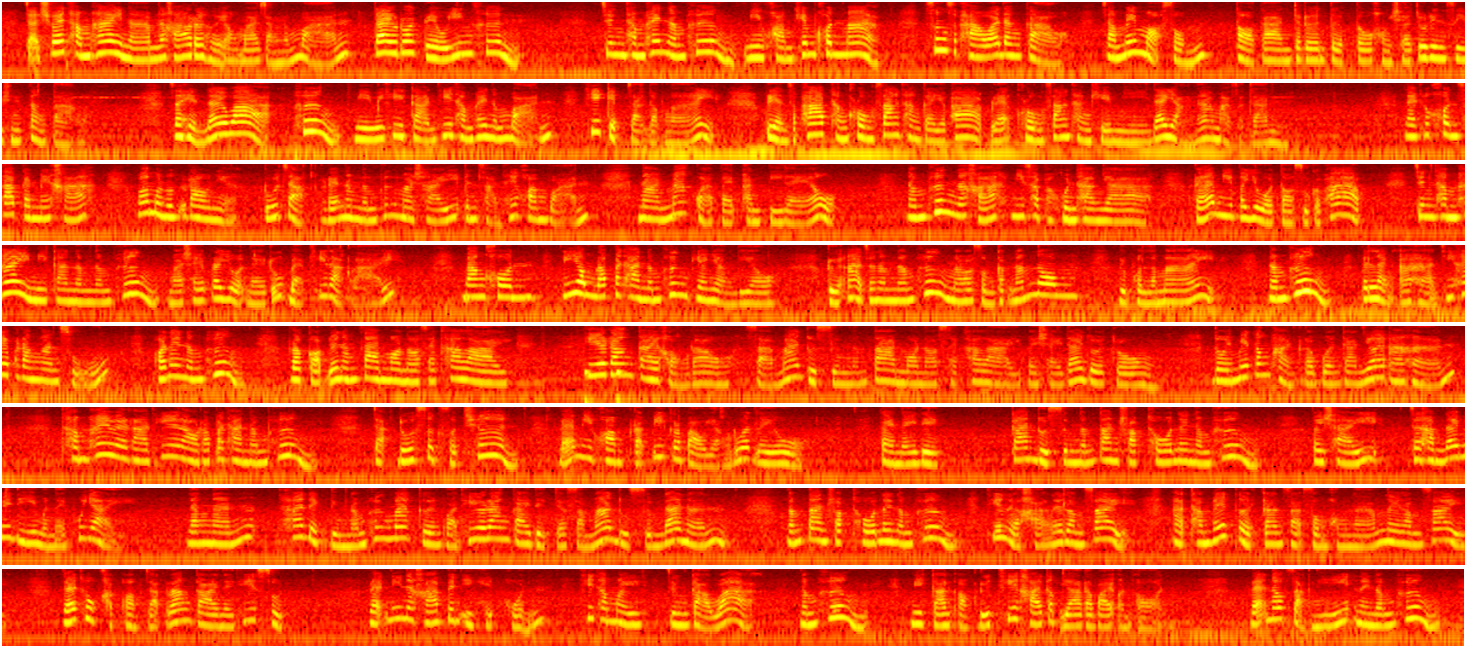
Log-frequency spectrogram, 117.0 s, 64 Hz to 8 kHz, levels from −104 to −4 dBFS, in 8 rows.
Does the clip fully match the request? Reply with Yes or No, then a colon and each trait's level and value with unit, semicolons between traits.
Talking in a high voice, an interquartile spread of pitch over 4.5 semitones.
Yes: very high, 265 Hz; average, 5.1 semitones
